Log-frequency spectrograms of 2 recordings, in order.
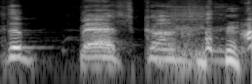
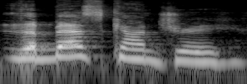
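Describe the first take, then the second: First: Slow throaty Trump, laughing; lightly voiced Trump; Trump impression. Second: Slow throaty Trump; Trump impression. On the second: Shown as a demonstration. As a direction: Trump rally delivery. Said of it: "the easiest way to do Trump is".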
